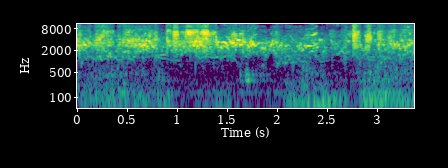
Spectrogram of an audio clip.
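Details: Budgerigars chirping cheerfully: a short burst of overlapping buzzy warbling with a few clear whistled squeaks and a sharp click near the end.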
